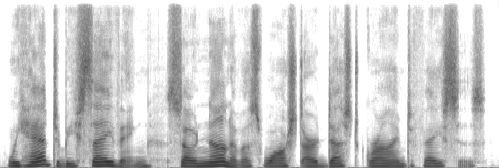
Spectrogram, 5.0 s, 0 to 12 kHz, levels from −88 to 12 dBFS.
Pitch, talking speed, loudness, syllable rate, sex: 190 Hz, 170 wpm, -18 LUFS, 3.7 syllables/s, female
